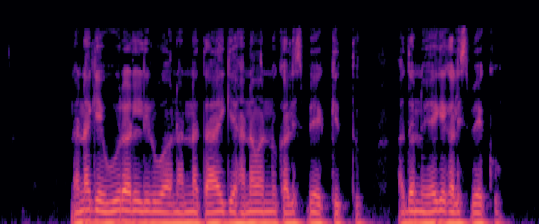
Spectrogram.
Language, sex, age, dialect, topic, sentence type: Kannada, male, 18-24, Coastal/Dakshin, banking, question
